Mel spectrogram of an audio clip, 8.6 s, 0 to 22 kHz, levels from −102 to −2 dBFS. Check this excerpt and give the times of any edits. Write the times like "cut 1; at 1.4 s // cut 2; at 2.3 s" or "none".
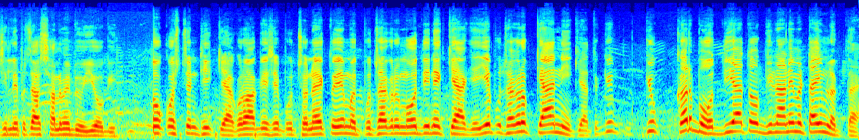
cut 1; at 1.5 s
